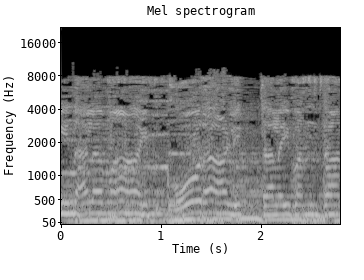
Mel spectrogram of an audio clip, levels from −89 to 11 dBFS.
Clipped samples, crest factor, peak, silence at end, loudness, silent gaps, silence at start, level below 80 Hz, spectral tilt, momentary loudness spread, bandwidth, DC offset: under 0.1%; 12 dB; -2 dBFS; 0 s; -14 LUFS; none; 0 s; -24 dBFS; -4 dB/octave; 2 LU; 10 kHz; under 0.1%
